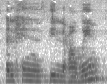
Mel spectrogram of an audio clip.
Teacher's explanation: حكمه الإخفاء الحقيقي بغنة مرققة المرتبة الوسطى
